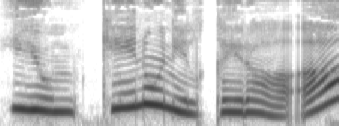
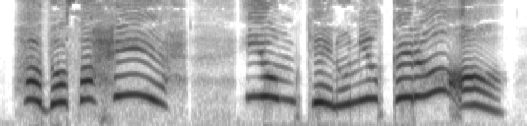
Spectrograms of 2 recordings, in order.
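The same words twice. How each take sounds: First: Slow, puzzled questioning repeat; confused echo. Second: Much higher, loud triumphant cry; excited realization. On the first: Dory repeats Marlin's question, confused and slow. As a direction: echo it back, unsure. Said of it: "كررت دوري وقد أربكها السؤال". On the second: Dory remembers she can read and shouts with joy. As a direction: burst out as it dawns on you. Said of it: "ثم تذكرت وصاحت". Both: Acted.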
